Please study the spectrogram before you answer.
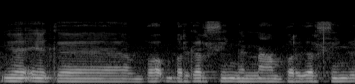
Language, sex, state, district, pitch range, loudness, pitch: Hindi, male, Bihar, Saharsa, 135-145 Hz, -32 LUFS, 140 Hz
